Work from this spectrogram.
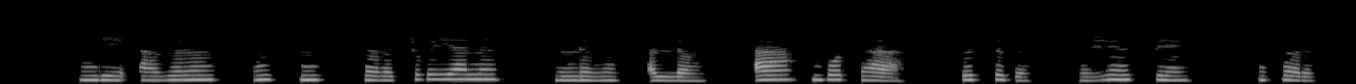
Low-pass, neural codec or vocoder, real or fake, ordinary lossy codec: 3.6 kHz; none; real; MP3, 16 kbps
